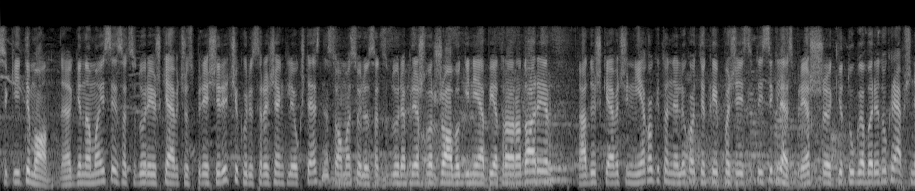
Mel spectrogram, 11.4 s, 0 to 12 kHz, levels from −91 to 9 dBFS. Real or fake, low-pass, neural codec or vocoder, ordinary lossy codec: real; 7.2 kHz; none; AAC, 64 kbps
